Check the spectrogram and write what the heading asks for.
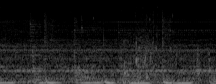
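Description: Low, uneven rumble of an idling boat at sea, with a faint steady whine of the electric deep-drop reel winding a fish up from depth.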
